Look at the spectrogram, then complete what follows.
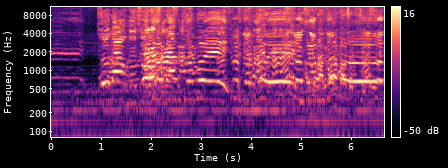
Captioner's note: woman chanting in foreign language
